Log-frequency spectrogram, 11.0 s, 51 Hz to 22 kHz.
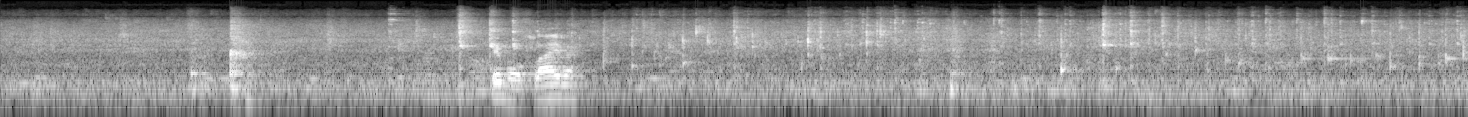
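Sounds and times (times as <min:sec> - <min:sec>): utensil tapping mixing bowl: 0:03.7 - 0:11.0.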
